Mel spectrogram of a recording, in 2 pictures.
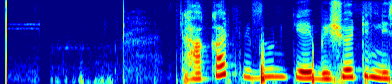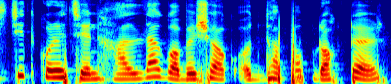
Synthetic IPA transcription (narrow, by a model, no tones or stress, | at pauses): ɖʱakaʈɾibjunkebiʃɔeʈiniʃt͡ɕit̪koɾet͡ɕʰenɦald̪aɡɔbeʃoko̰d̪ʱːapokɖɔk̚ʈaɾ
